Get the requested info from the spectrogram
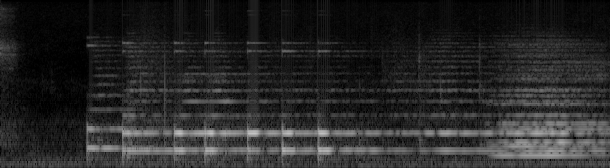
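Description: Yamaha arranger keyboard played with both hands on a strings voice. About a second in, a melody of short repeated notes starts over a held chord, and a new, lower chord comes in near the end.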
